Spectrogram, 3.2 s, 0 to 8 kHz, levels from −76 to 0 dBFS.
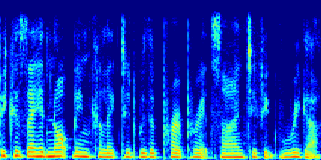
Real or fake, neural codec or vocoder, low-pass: real; none; 7.2 kHz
